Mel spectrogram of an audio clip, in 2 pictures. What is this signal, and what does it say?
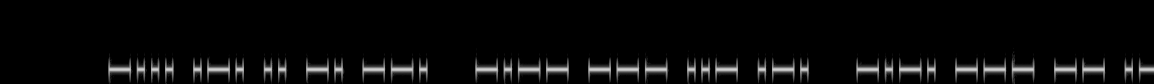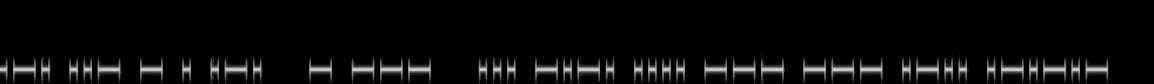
Morse code, heard as a keyed tone, about 17 wpm, 700 Hz. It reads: BRING YOUR COMPUTER TO SCHOOL.
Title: Sentences from Top 1000 Words - Review Part 3 - 17wpm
